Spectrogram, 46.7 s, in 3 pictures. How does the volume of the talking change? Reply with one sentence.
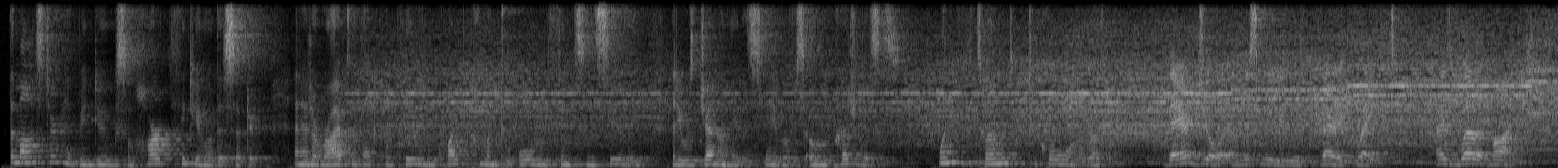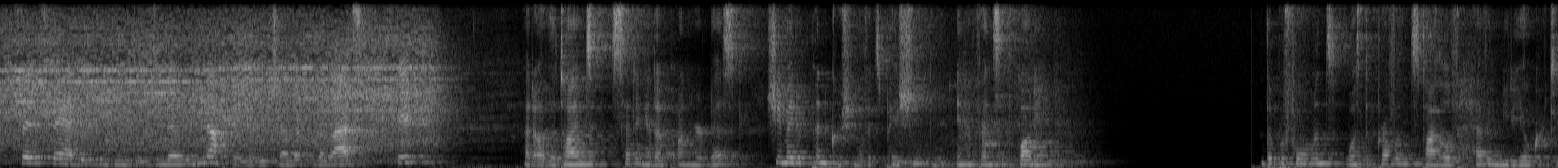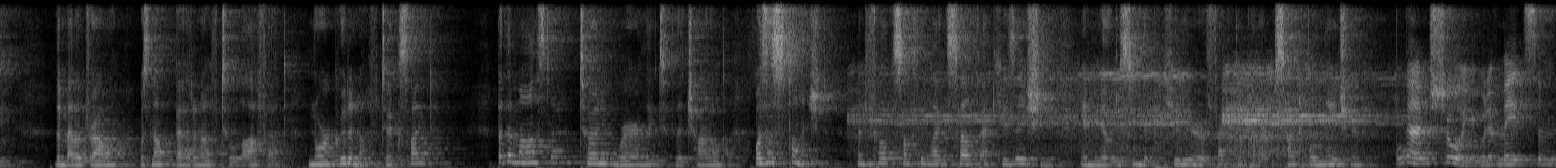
The volume of the talking stays about the same.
